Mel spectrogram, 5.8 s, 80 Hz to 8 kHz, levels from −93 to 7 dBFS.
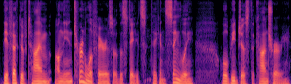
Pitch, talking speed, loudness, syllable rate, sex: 90 Hz, 185 wpm, -23 LUFS, 5.4 syllables/s, male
